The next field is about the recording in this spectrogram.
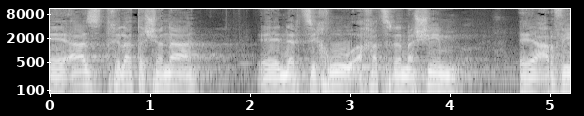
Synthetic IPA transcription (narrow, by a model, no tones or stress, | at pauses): ʔazt̪χilat̪haʃana | niɾt͡siχua̰χat͡slenaʃim | ʕaɾvi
